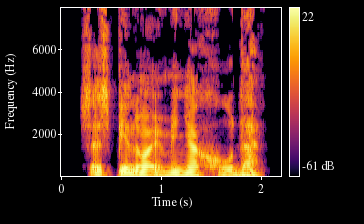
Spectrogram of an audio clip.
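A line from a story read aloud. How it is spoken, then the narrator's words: Gloomy warning. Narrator (Russian): мрачно предупредил ее Питер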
